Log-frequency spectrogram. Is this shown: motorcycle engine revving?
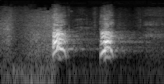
no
